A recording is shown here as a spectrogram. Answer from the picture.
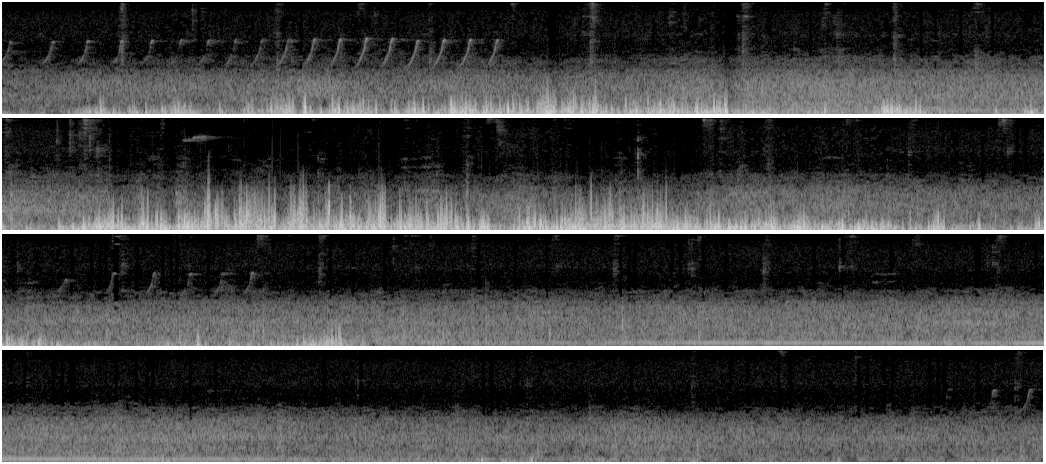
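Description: Wind rumbling on the microphone for about the first sixteen seconds, then dying down. About a second in, a bird gives a short rapid trill, and faint bird chirps come and go throughout; a faint steady hum is left in the quieter last part.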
